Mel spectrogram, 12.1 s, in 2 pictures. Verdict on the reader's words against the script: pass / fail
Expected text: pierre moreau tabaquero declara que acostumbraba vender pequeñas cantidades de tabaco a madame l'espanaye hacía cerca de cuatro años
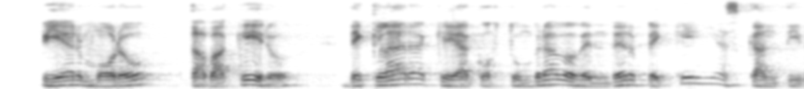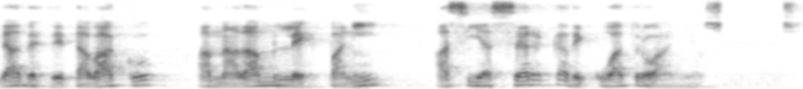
pass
